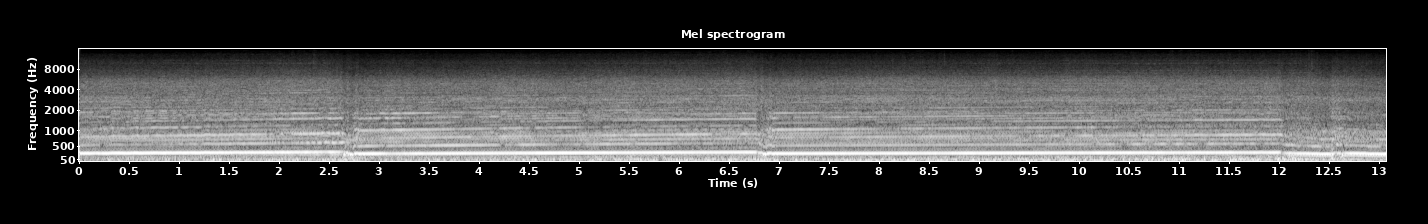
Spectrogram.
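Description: A small race car's four-cylinder motorcycle engine howls at full throttle from inside the cockpit.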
